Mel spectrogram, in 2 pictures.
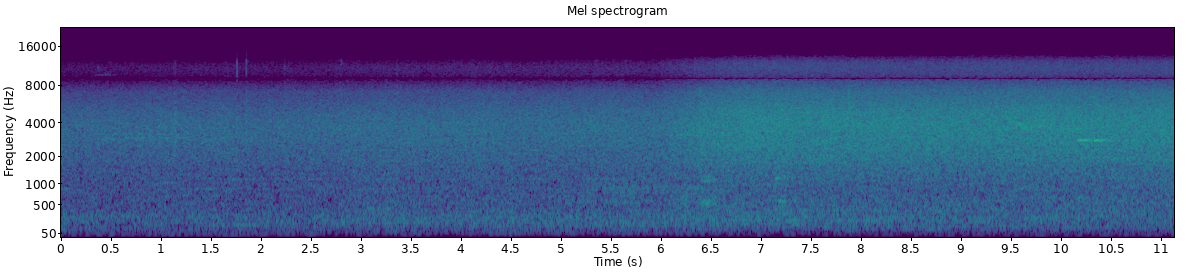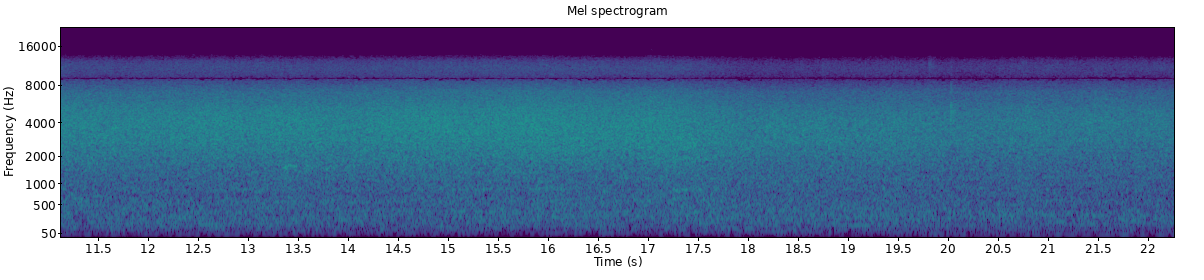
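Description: Heavy rain pouring steadily, growing heavier and hissier about six seconds in.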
